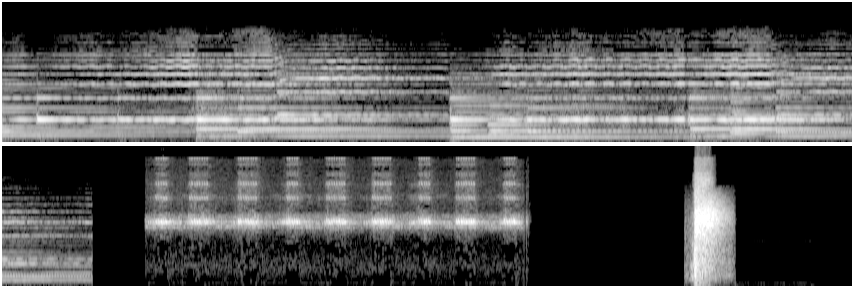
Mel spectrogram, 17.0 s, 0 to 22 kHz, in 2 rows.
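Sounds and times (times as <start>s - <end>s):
loud short whoosh: 15.4s - 15.8s.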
